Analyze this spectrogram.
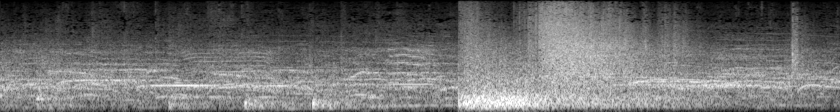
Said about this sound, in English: Broken windows at the Atlanta Police Foundation headquarters. The people, the people funding Cop City. Firework thrown.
